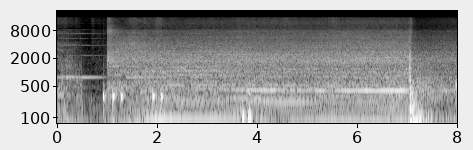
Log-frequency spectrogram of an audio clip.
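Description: Dodge Durango's 3.6-litre Pentastar V6 starting up about a second in and settling into a steady idle hum, with a held tone over it. Near the end a car door shuts with one sharp thud, and the sound is quieter after it.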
